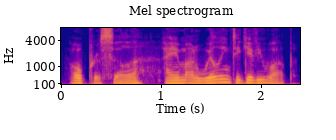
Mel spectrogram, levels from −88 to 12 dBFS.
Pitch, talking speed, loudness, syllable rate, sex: 130 Hz, 225 wpm, -15 LUFS, 6.2 syllables/s, male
